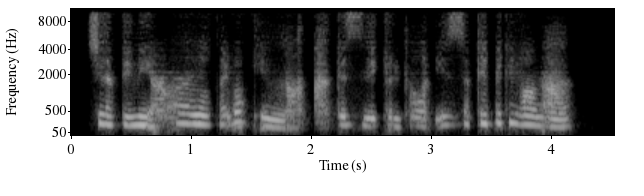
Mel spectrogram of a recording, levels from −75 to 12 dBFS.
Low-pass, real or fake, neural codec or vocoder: 9.9 kHz; fake; codec, 44.1 kHz, 0.9 kbps, DAC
